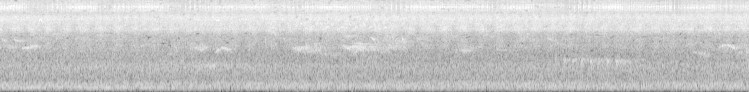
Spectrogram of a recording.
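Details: Cicadas calling in a summer meadow: a dense, steady, high-pitched hissing drone that holds without pause, with faint short chirps from other insects or birds drifting over it.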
